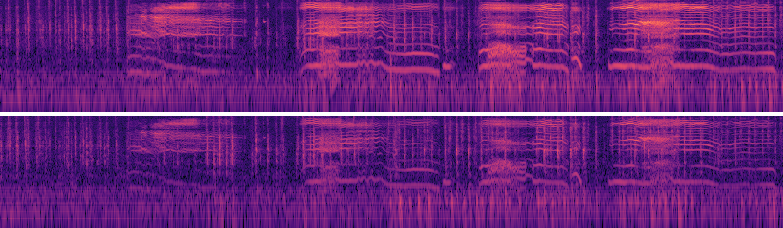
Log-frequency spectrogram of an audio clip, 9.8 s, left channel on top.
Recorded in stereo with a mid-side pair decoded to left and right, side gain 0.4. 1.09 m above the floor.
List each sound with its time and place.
1.6 s a baby crying: 65° left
